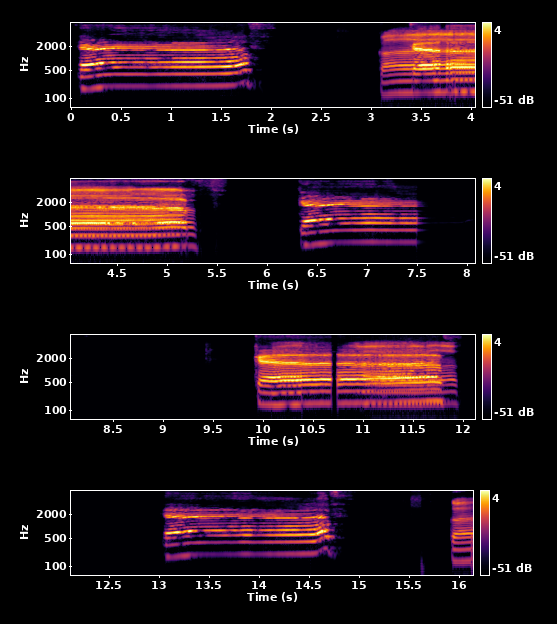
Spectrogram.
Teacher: জিহ্বার গোড়া থেকে একটু আগে বাড়াইয়া তারপর আবার উপরে তালুর সঙ্গে লাগাইয়া কাফ।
